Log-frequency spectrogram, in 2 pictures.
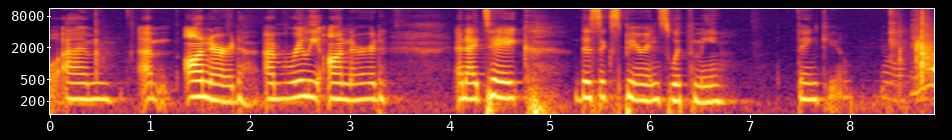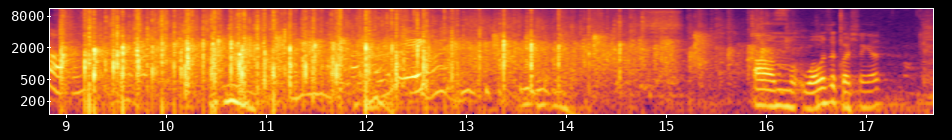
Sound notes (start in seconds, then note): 8.4 applause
